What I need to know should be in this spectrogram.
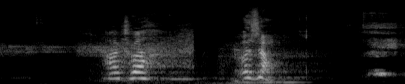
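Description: A young woman gasps and cries out.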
